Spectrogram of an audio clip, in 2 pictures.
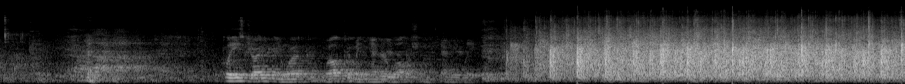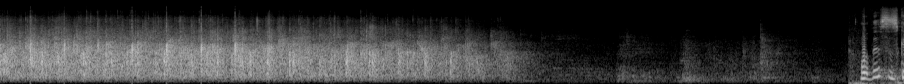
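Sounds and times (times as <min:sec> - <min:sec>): audience applauding: 0:04.8 - 0:14.6.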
